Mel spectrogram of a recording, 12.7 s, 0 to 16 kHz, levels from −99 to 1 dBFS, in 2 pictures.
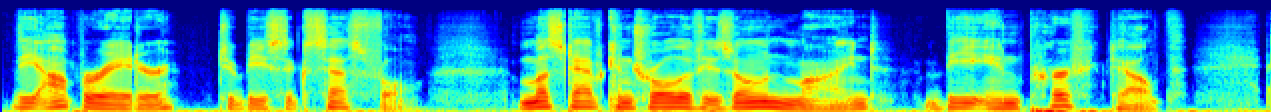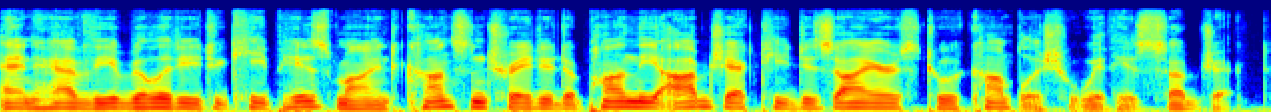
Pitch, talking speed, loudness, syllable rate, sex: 105 Hz, 165 wpm, -19 LUFS, 4.8 syllables/s, male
